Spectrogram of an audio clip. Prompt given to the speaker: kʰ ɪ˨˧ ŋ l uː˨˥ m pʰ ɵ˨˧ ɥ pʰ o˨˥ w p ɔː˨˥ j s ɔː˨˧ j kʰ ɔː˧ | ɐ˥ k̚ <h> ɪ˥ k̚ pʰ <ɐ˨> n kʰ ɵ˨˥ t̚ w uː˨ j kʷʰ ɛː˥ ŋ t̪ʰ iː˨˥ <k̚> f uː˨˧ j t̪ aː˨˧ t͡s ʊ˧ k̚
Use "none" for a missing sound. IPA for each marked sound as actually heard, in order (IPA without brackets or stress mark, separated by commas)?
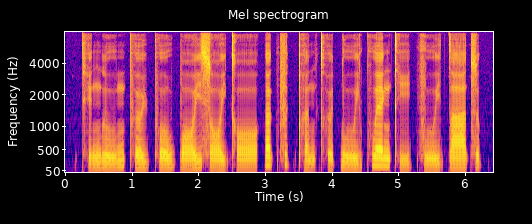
f, ɐ˨˩, k̚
